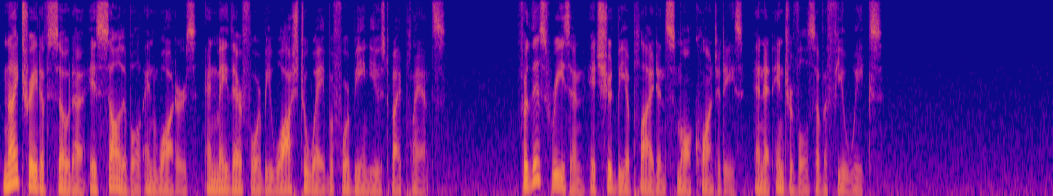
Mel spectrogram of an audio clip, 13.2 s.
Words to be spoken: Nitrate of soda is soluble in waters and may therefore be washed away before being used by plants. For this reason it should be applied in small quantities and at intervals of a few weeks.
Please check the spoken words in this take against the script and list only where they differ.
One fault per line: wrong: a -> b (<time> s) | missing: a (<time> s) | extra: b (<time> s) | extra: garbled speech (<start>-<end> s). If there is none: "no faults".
no faults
